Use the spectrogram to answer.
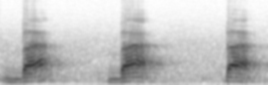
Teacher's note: tempat keluar hurufnya adalah di dua bibir dirapatkan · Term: hurufba, huruf ba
